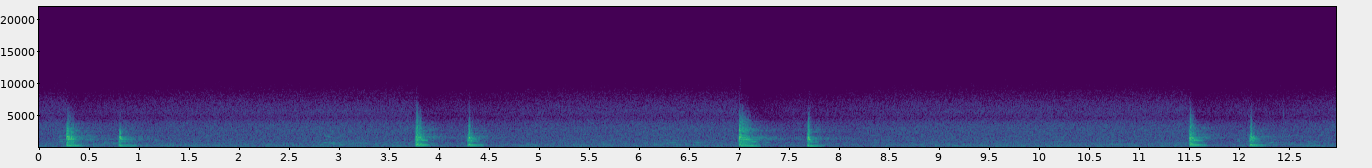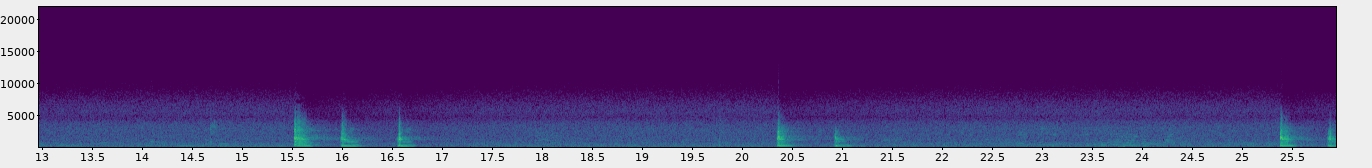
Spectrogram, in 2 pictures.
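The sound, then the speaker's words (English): Green frogs on the shore of Flagstaff Lake in Franklin County, Maine, give short, plucked, banjo-like gulps, often in quick pairs, repeating every few seconds over a steady wash of soft background noise. “Green frogs can be heard throughout the state of Maine from spring through late summer.”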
